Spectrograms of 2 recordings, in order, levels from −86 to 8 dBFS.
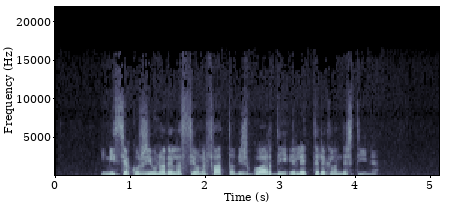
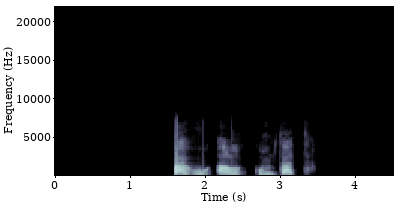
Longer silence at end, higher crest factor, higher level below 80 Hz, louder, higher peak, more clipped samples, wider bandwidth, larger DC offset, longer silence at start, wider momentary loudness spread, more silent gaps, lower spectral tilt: second, 0.85 s vs 1.35 s; about the same, 20 dB vs 22 dB; about the same, -60 dBFS vs -56 dBFS; about the same, -21 LUFS vs -21 LUFS; about the same, -2 dBFS vs -2 dBFS; neither; first, 16 kHz vs 7.8 kHz; neither; second, 0.6 s vs 1.6 s; about the same, 10 LU vs 12 LU; second, none vs 2.56-2.66 s; about the same, -6 dB/octave vs -6.5 dB/octave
